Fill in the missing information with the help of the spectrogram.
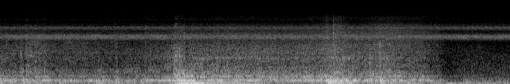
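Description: A loud low rumbling on the microphone, with two heavier bumps about two and three seconds in, easing off near the end. Behind it runs a steady high drone of insects.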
